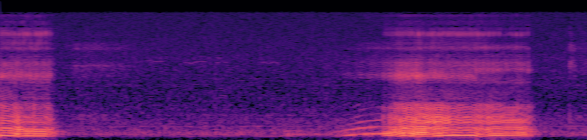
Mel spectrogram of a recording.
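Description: Low, vibrating, rattling breath sounds with a pause between them, a sleeping puppy snoring.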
